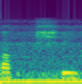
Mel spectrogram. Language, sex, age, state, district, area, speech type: Hindi, female, 18-30, Madhya Pradesh, Jabalpur, urban, read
